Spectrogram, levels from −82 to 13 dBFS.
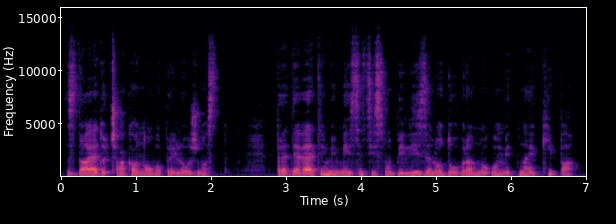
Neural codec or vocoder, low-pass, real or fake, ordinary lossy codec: none; 14.4 kHz; real; none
